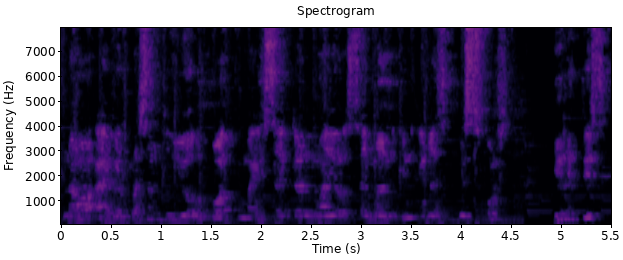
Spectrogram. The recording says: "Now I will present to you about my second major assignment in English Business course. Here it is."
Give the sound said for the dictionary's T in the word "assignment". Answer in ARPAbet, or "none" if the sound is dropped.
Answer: none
